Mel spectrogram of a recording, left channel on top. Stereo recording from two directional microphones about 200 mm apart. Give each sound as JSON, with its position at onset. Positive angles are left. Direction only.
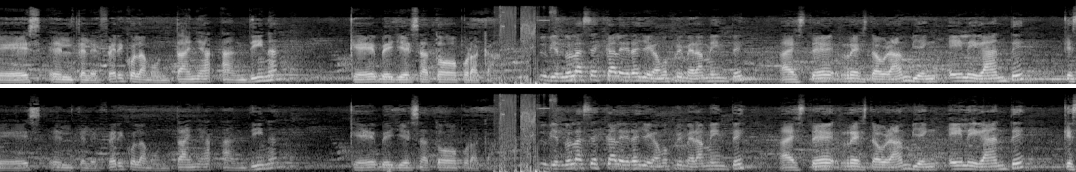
{"t": 0.0, "sound": "a man's voice", "side_deg": 0}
